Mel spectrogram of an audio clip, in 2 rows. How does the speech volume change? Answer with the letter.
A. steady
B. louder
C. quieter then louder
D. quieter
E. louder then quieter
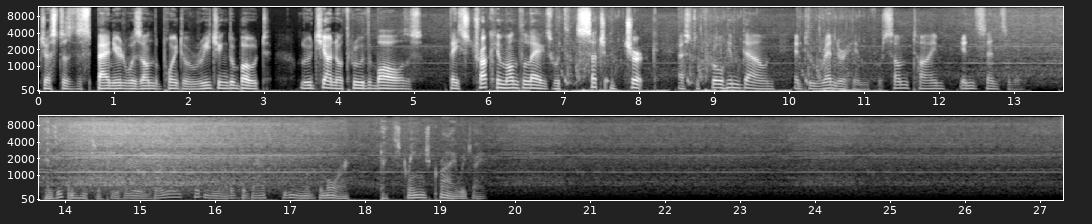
D.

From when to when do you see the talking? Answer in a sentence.
You can hear the talking from 0.0 to 19.6 s.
